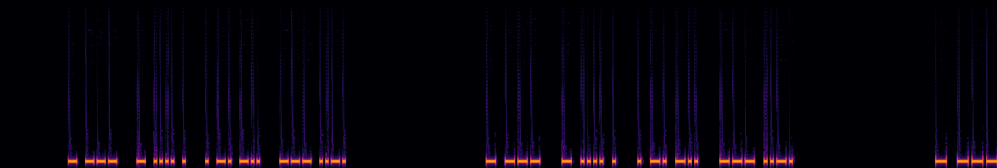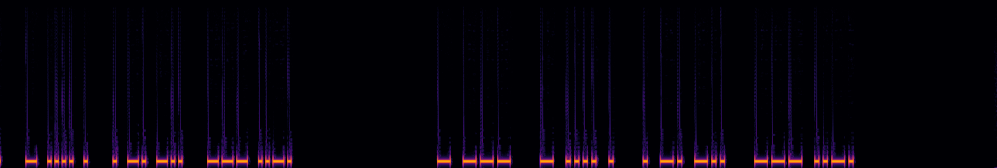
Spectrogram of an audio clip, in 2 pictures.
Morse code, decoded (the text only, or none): TO THE END OF TO THE END OF TO THE END OF TO THE END OF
